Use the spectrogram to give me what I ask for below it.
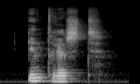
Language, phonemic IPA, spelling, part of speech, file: Dutch, /ˈɪntrɛst/, intrest, noun, Nl-intrest.ogg
- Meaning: alternative form of interest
